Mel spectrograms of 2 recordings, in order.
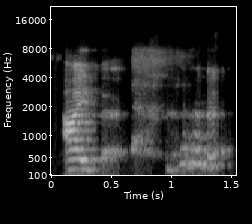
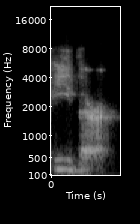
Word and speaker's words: either: like the pronunciation british either okay you can say that in the british way or you can say that in american way either both are correct okay number two so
